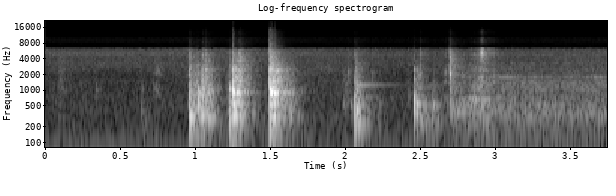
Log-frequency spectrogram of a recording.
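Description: Wooden boards knock against a metal table.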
